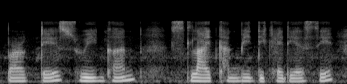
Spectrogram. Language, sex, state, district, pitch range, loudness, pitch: Nagamese, female, Nagaland, Dimapur, 150-165 Hz, -20 LUFS, 155 Hz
